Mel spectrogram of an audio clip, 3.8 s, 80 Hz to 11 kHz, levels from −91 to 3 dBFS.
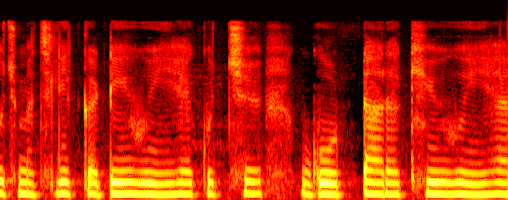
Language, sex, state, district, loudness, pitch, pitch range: Hindi, female, Maharashtra, Mumbai Suburban, -16 LUFS, 180 Hz, 180-185 Hz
